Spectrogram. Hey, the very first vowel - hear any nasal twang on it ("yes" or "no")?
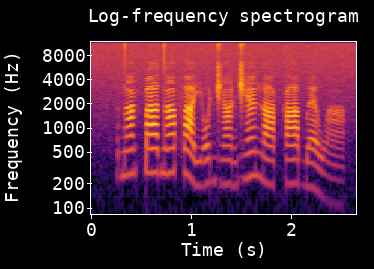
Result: yes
